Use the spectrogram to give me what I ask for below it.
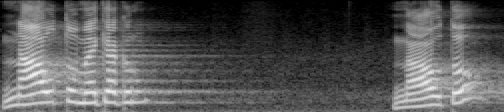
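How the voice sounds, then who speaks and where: A man voicing the grumbling word 'some', high and echoing. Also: animated, slow pace, pushed and bright, exaggerated voice. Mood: aggrieved. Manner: aggrieved, complaining. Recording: long reverb in a room.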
